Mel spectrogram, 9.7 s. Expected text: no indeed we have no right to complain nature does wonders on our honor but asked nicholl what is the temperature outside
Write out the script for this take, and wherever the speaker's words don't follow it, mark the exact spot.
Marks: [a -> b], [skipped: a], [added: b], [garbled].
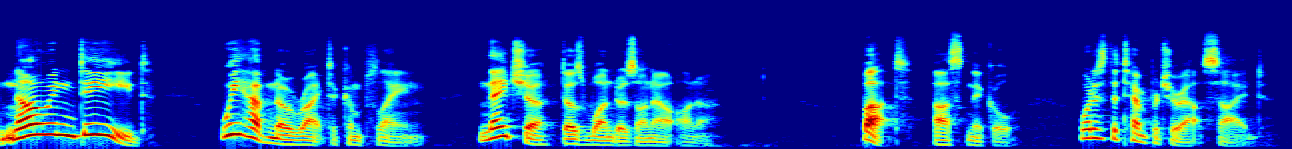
no indeed we have no right to complain nature does wonders on our honor but asked nicholl what is the temperature outside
